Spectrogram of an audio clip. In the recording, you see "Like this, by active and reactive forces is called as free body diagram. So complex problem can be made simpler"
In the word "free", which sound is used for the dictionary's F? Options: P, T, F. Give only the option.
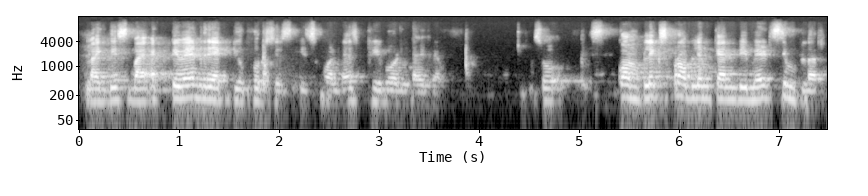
P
